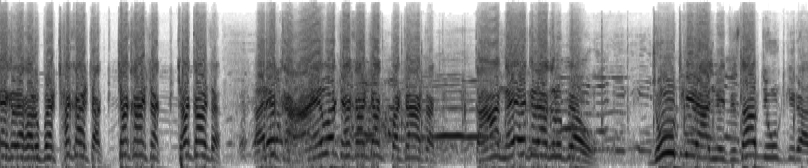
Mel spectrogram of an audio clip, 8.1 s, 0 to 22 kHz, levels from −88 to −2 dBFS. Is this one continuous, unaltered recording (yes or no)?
yes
